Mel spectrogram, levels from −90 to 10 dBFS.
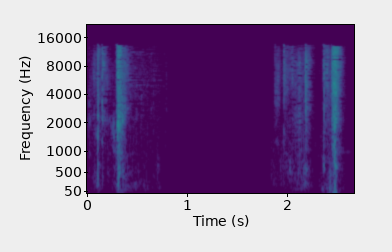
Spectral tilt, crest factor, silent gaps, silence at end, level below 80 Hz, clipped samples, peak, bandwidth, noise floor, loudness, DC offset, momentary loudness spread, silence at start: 2 dB/octave; 26 dB; 0.94-1.81 s; 0.1 s; -80 dBFS; under 0.1%; -20 dBFS; 18 kHz; -68 dBFS; -40 LUFS; under 0.1%; 17 LU; 0 s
